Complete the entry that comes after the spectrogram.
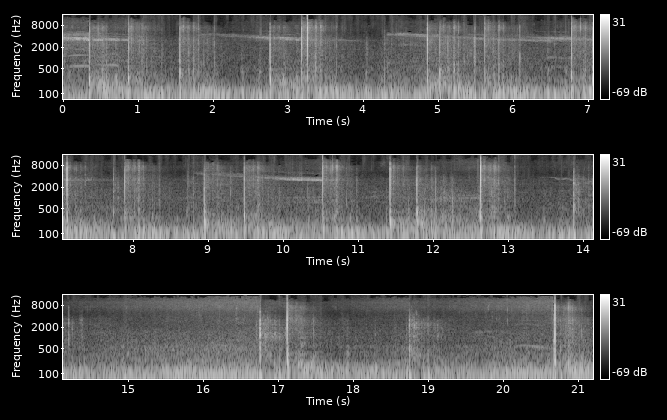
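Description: Aerial fireworks shells bursting in a rapid string of sharp bangs, coming thick and fast through the first half and more sparsely later, over a steady low rumble.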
